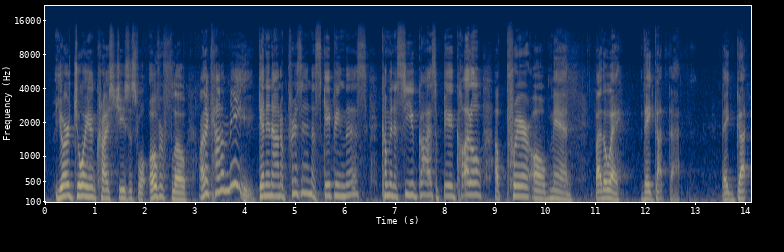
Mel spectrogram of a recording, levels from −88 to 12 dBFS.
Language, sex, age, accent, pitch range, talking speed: English, male, 50-69, American, 125-205 Hz, 155 wpm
